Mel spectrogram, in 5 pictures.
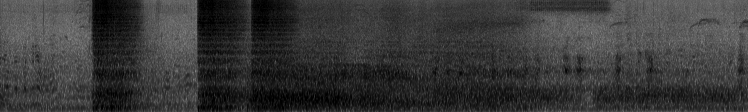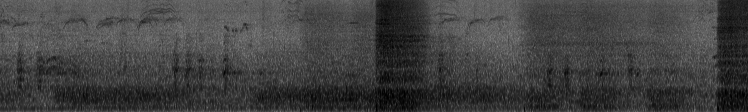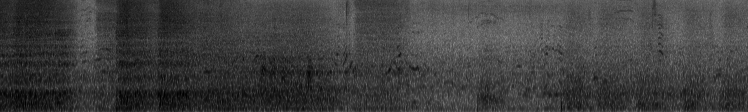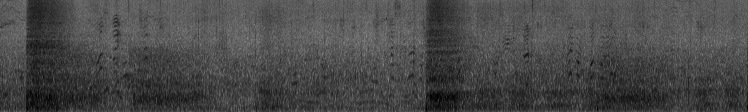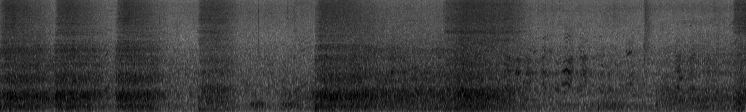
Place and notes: Lithuania, Utena, hot air balloons over city
sounds from Lithuanian XIX hot air balloons championship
